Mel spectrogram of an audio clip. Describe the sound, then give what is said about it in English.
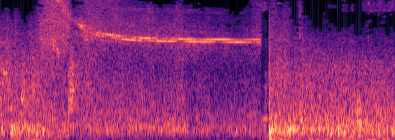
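Artillery shelling at the front line in the Avdiivka industrial zone, Ukraine: a high, thin whistle holds and slightly falls for over a second, then one sudden loud blast follows, with rough rumbling noise after it. “Avdiivka industrial zone suffers from constant shellings. Russian-backed separatist forces do not spend a single hour without new shootings.”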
